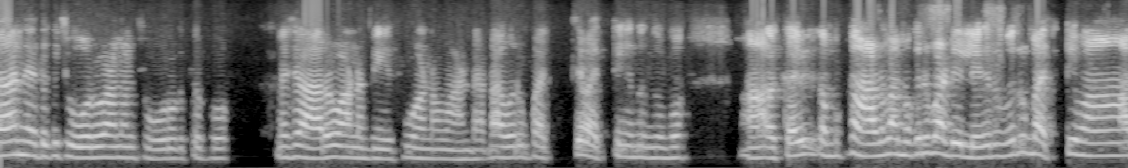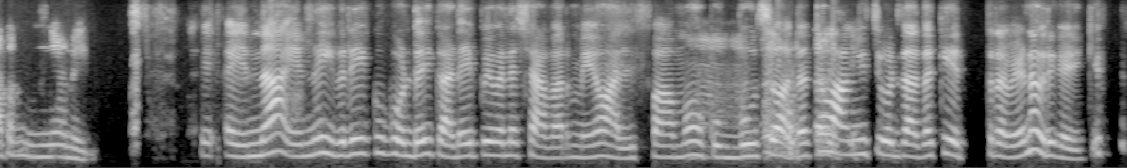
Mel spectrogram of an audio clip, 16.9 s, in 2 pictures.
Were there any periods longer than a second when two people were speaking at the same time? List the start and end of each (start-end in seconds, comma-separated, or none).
13.7-15.2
